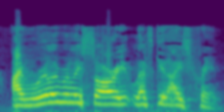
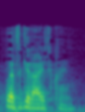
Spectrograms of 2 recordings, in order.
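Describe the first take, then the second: First: Higher, louder, pleading then bribing with a laugh; eager apology. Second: Lower, softer, knowing aside on "Let's get ice cream."; deadpan the cure-all line; wry punchline. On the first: Retold or imitated. Dad hurrying to his daughter at the stairs, eager apology. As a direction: rush to make it right, then offer the treat. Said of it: "I said this". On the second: Shown as a demonstration. Speaker mocks dads' cure-all to the audience, wry aside. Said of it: "that's the answer for everything".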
